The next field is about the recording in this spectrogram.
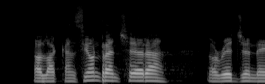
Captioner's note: speaks foreign language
